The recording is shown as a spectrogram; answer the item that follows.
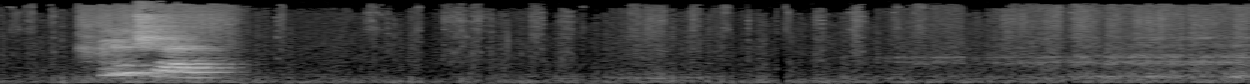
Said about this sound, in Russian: Вот вы слышали, чайник зашумел.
